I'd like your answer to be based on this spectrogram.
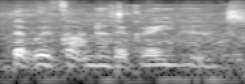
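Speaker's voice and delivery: low, hushed secret whisper. Real, not acted. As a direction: hide it from Nadia. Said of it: "why we're whispering".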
